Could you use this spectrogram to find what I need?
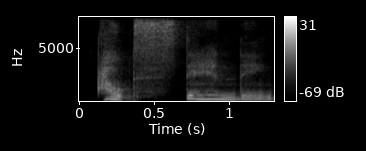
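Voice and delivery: slow, hushed whisper full of awe.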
